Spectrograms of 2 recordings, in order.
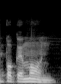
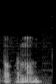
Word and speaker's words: Pokémon: Eh, soy, un niño de los 90, tengo que tener esas referencias de Pokémon. O, perdón, Pokémon, como dicen allá en, la península, que ustedes sí le pronuncian la e, nosotros vamos a los gringos.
